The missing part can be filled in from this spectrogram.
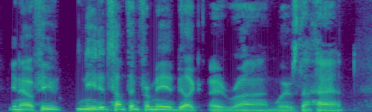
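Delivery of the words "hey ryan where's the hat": voice dropped way down, deep and barely understandable. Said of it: "[name] had crazy deep voice".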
